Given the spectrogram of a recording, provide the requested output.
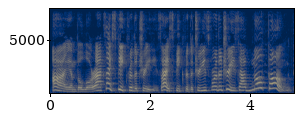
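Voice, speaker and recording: Brief: woman doing a shortish, oldish male creature in a storybook, sharpish and bossy, shouting, lively swings in pitch. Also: normal speed, heavily acted. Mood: shouting indignantly.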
